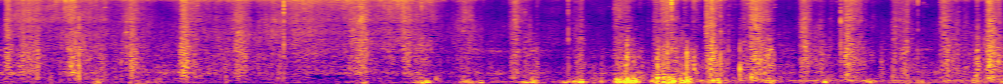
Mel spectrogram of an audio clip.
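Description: Brisk footsteps crunching through thick, dry fallen leaves, about two steps a second, with a steady rustle of stirred leaf litter.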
